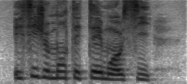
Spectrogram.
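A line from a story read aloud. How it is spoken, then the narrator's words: Exclaimed. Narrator (French): s'écria-t-il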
